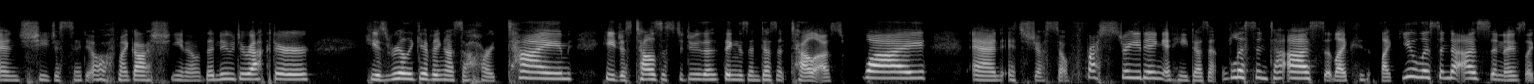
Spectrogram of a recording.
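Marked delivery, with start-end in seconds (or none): 0.9-14.9 mock pressing, earnest, urgent pleading voice. Retelling what a child from camp said: imitating an urgent voice. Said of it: "She had this urgency in her voice".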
